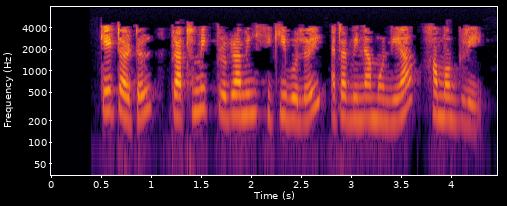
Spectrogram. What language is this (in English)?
Assamese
